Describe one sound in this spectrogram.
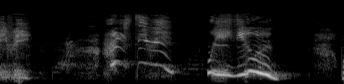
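A baby squeals and babbles close by.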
